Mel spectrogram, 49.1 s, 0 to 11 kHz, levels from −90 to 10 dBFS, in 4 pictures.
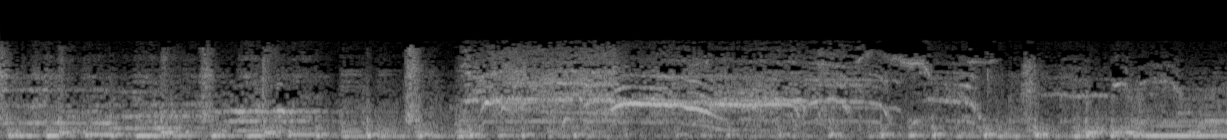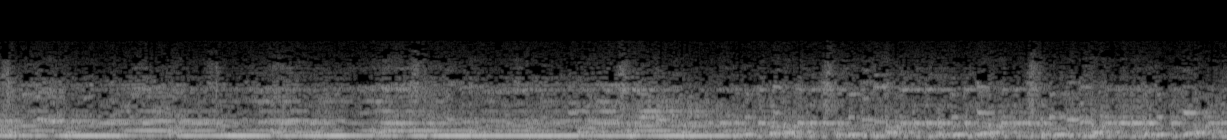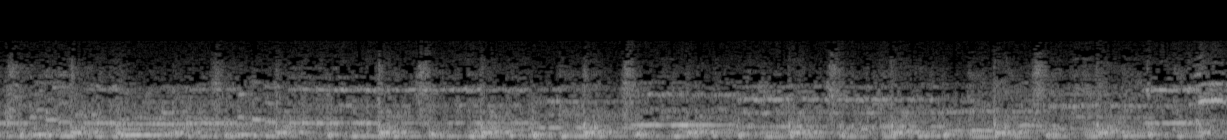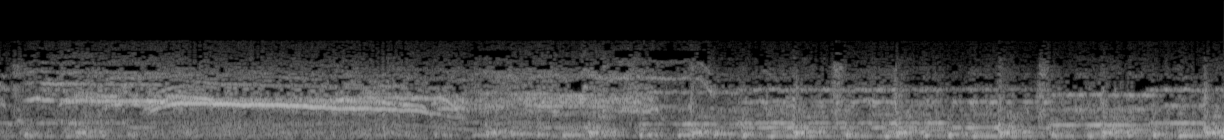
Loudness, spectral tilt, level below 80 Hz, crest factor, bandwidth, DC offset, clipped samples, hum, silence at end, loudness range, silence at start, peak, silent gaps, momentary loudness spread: -28 LUFS; -12.5 dB/octave; -50 dBFS; 14 dB; 4 kHz; under 0.1%; under 0.1%; none; 0 s; 4 LU; 0 s; -14 dBFS; none; 6 LU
